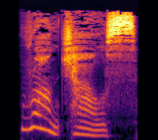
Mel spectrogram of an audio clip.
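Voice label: "ranch house", British English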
